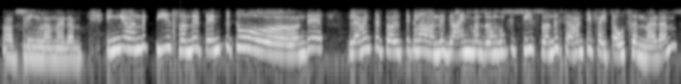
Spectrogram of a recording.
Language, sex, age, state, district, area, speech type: Tamil, female, 18-30, Tamil Nadu, Dharmapuri, urban, conversation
